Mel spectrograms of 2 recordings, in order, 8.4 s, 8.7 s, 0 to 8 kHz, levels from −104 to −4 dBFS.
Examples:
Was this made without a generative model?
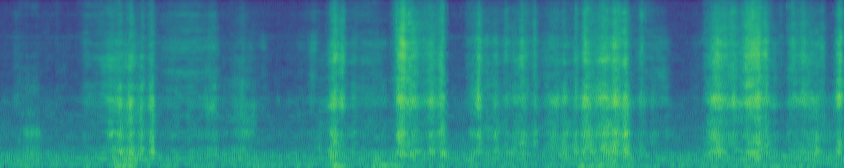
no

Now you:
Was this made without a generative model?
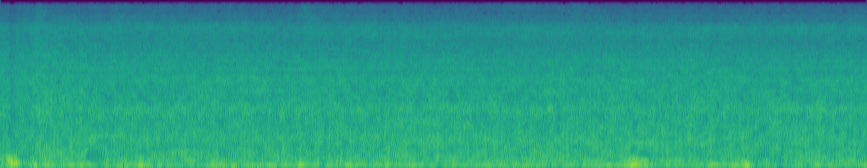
no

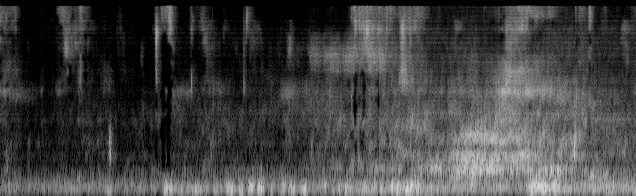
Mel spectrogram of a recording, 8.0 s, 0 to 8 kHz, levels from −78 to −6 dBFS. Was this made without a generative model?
no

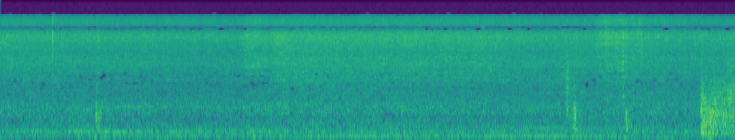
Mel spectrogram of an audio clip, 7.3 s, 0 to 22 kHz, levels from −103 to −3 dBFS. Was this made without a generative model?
no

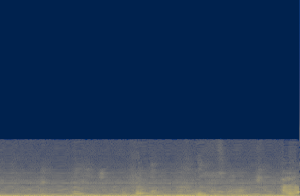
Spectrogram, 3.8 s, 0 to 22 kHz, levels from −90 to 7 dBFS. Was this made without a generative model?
no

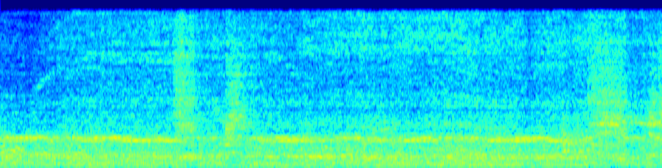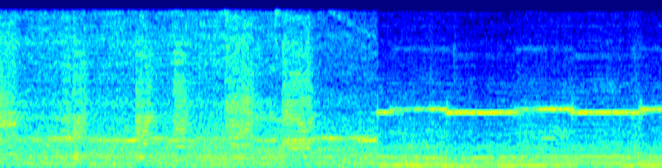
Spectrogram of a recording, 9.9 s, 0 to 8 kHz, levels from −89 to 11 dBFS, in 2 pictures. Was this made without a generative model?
no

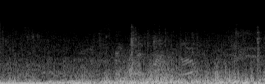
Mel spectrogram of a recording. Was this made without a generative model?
yes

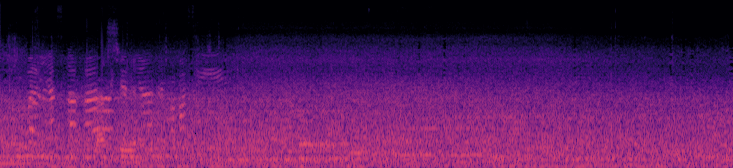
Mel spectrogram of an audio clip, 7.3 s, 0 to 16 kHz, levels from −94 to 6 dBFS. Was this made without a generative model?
no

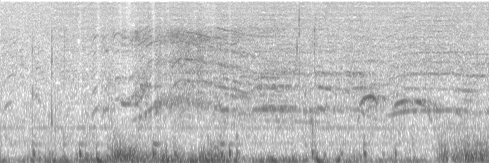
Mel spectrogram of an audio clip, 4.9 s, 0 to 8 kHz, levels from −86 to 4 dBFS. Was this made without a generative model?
yes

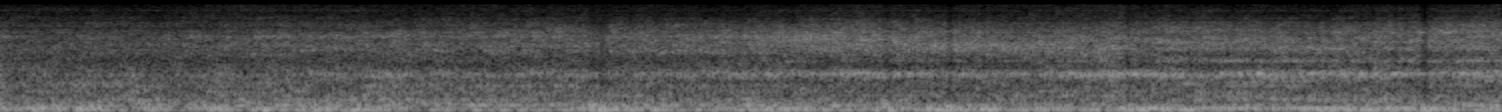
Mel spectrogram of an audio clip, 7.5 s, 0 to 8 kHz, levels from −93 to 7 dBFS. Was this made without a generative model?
yes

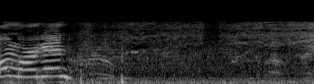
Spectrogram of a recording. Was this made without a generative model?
no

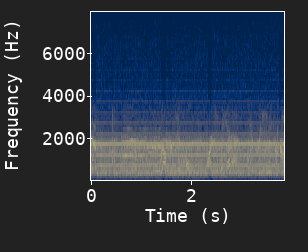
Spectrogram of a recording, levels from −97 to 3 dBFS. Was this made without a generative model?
yes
